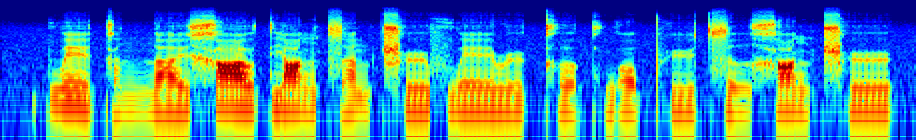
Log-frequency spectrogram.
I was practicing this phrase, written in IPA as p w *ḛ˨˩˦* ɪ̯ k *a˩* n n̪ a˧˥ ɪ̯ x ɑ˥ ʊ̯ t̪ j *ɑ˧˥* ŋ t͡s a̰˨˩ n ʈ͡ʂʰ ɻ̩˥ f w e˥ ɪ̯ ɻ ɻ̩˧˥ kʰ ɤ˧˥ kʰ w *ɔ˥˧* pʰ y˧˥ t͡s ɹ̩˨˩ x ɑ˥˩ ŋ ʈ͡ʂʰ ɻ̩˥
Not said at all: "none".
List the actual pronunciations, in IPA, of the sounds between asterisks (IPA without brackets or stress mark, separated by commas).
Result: e˥˩, a˩, ɑ˥˩, ɔ˧˥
